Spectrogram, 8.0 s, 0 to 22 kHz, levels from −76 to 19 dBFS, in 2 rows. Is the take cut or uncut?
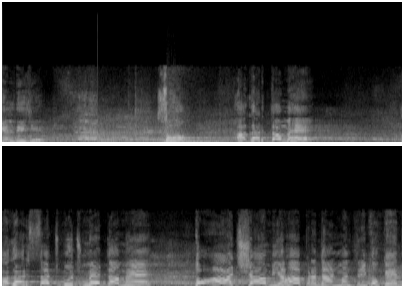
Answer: cut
